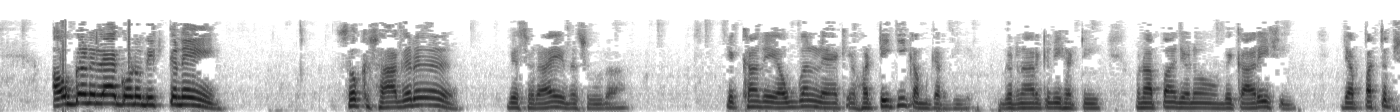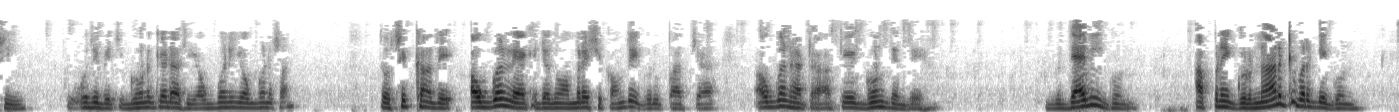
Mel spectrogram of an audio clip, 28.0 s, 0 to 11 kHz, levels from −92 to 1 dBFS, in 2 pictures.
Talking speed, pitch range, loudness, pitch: 130 wpm, 130-165 Hz, -17 LUFS, 140 Hz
